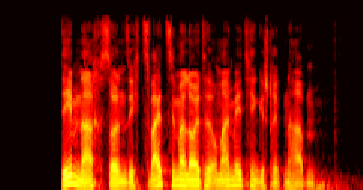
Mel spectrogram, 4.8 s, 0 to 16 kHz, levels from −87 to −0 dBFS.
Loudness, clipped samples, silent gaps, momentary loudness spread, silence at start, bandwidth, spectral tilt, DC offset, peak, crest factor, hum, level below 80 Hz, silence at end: -25 LUFS; under 0.1%; none; 11 LU; 0.8 s; 11.5 kHz; -7 dB/octave; under 0.1%; -8 dBFS; 18 dB; none; -46 dBFS; 0.5 s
